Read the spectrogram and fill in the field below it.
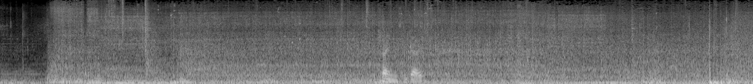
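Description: Tracks clank over rubble.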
